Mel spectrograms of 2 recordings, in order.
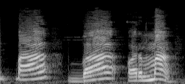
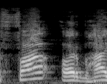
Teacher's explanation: बोलते टाइम अगर मैं कम हवा निकाल रहा हूं, ज्यादा जोर नहीं लगा रहा हूं, तो वो क्या कहलाते हैं, अल्प प्राण, और जब मैं ज्यादा जोर लगा रहा हूं वो क्या कहलाते हैं, महाप्राण। ठीक है, तो अल्प प्राण कौन से होते हैं, पहला, तीसरा और 5वां, यानी कि पा फा बा ये अल्प हो जाएंगे, और पहला, तीसरा और 5वां यानी कि पा बा और मा ये अल्प प्राण हो जाएंगे, और फा और भा जो होंगे ये महाप्राण हो जाएंगे।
